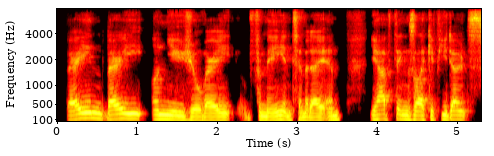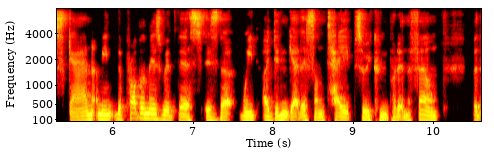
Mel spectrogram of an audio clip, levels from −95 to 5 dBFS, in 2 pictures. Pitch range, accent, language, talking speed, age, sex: 90-110 Hz, British, English, 225 wpm, 20-39, male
